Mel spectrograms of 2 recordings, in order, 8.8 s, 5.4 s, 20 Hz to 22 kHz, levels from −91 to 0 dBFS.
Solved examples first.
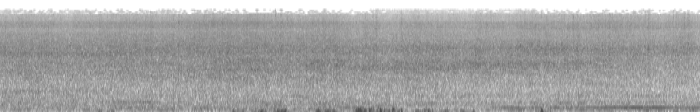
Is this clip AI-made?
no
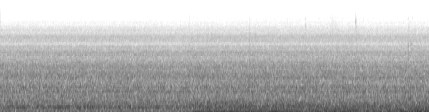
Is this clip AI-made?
no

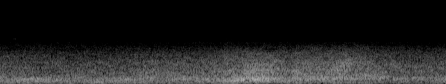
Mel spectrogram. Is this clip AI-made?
yes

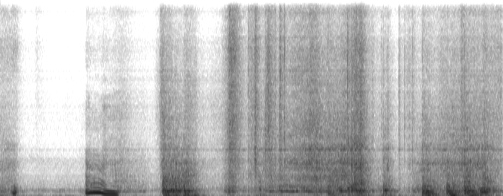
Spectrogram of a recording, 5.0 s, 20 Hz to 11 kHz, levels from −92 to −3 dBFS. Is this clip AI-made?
yes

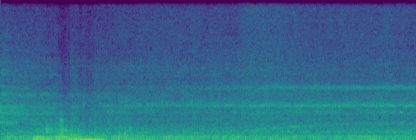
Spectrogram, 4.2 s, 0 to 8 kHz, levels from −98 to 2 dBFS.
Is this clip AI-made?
yes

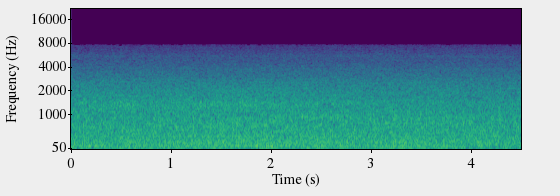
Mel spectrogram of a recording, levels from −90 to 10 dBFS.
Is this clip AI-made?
no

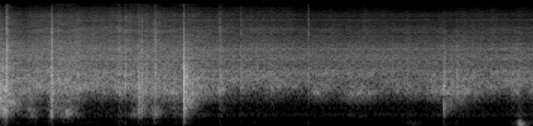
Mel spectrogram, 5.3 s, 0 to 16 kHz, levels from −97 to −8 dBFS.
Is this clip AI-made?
yes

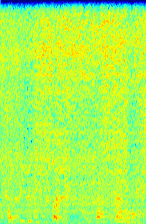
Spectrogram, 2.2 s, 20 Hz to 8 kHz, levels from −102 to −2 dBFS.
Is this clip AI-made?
yes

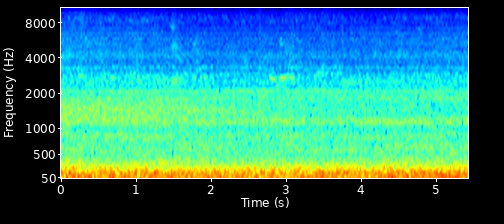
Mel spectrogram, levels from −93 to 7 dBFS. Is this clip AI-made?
yes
